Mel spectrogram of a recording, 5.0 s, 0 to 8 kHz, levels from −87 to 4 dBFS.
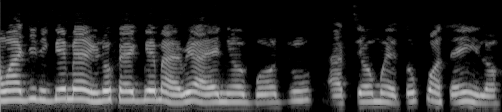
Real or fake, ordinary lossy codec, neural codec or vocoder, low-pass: real; none; none; 7.2 kHz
